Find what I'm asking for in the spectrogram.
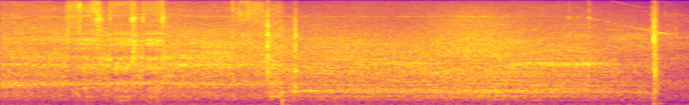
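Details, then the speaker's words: Dyson Ball vacuum, motor test: a steady, even rush of air over a constant mid-pitched whine with no surging, rattle or grinding. The motor sounds healthy. "So I think the motors are good. Everything looks good on this."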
